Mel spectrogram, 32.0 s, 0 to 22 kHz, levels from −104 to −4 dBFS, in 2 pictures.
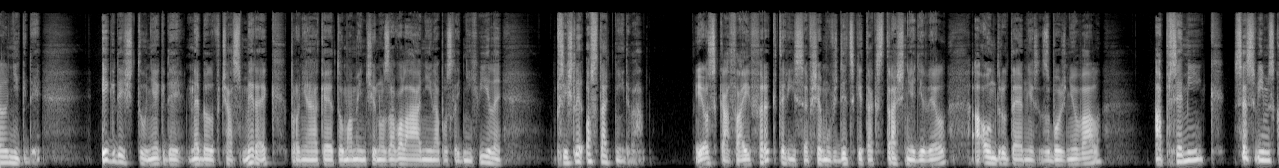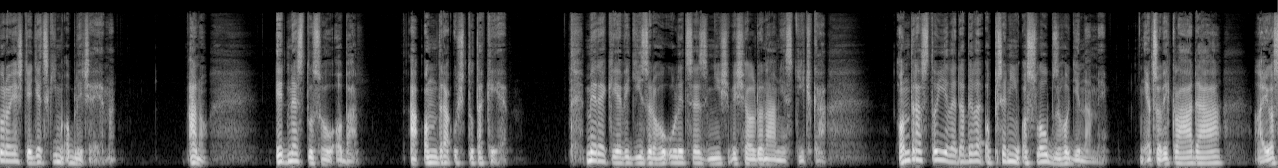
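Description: Nothing here goes wrong at any point, so there's no technical fault to point to anywhere in the clip.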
